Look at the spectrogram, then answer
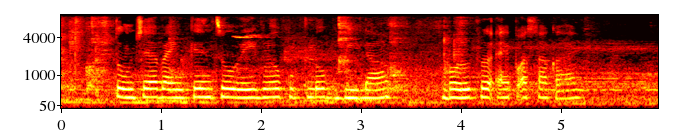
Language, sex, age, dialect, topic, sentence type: Marathi, female, 18-24, Southern Konkan, banking, question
